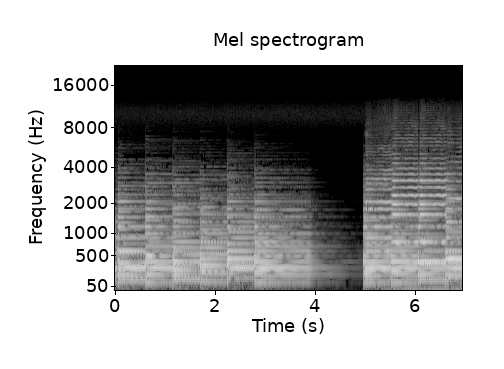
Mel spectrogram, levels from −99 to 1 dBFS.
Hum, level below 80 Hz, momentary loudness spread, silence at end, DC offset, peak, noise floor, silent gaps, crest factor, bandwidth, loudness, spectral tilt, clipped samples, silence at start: none; -54 dBFS; 10 LU; 0 s; under 0.1%; -4 dBFS; -57 dBFS; none; 16 dB; 9.6 kHz; -20 LUFS; -6.5 dB/octave; under 0.1%; 0 s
